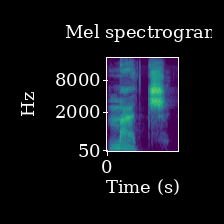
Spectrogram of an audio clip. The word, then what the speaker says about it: maig: També és important saber que TX i IG en fi de mot se pronuncien de la mateixa manera com maig i dutxa.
